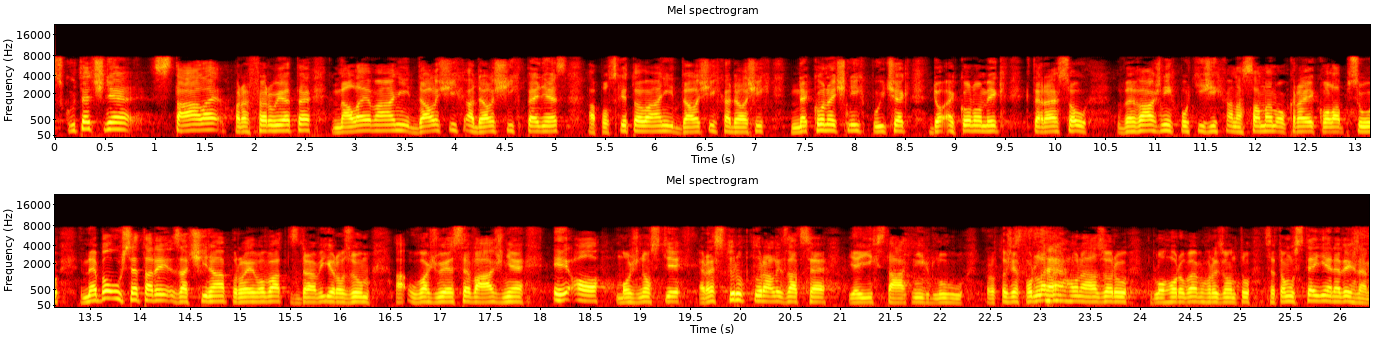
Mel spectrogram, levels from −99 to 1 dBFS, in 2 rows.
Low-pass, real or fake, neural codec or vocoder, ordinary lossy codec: none; fake; codec, 16 kHz, 4 kbps, X-Codec, WavLM features, trained on Multilingual LibriSpeech; none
